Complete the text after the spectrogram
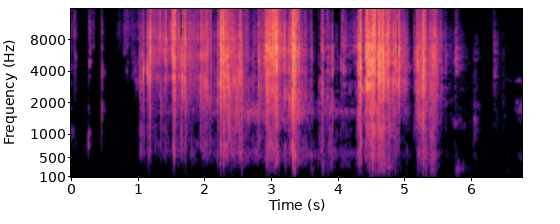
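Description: A foil trading card pack crinkles and tears open.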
